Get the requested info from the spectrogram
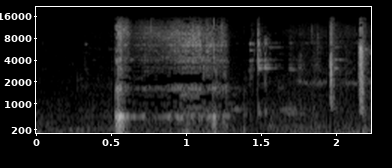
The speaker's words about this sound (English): But let me take another one here for you. You know, the ice swirling around. I put a little bit of ice in there for you.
